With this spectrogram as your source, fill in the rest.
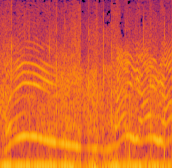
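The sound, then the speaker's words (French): An audience applauds in a dense, steady clatter of claps, with a long, high, wavering cheer from a voice riding over the clapping, all fairly loud throughout the brief burst. “C'était les grosses boules et je de vous demander de nous applaudir maintenant, chacun son tour. Bravo, bravo.”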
